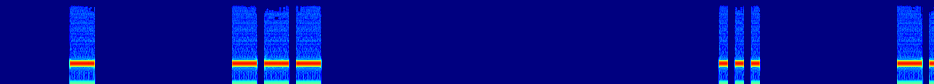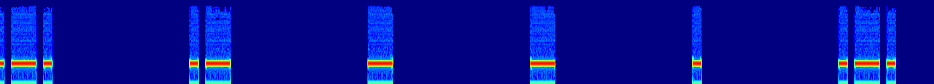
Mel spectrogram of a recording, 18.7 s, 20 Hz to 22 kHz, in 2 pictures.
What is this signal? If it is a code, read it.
Morse code, heard as a keyed tone, about 15 wpm, spaced as for 5 wpm, 1000 Hz. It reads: TO SCATTER
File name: qotdfiles / 5wpm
